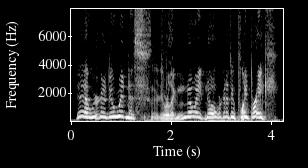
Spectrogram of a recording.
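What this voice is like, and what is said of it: Imitates another person's voice. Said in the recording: “that's a terrible impersonation of me. It was terrible ... It sounds just like you.”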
